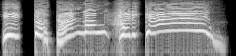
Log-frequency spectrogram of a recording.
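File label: limit break, Japanese; myungwha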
